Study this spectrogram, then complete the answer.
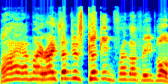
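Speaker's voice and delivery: very high yelling. Acting out a baker yelling as he is put into a police car: baker yelling. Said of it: "That's what he's yelling".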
